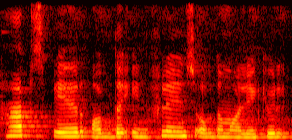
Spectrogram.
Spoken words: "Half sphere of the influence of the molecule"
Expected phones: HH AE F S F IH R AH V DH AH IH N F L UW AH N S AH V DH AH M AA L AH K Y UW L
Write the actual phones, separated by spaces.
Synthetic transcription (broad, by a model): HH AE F S P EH R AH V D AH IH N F L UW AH N S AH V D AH M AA L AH K Y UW L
